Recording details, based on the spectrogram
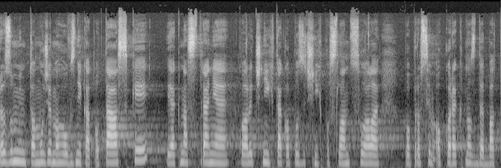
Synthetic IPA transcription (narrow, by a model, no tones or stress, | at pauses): ɾo̞zumiːmt̪o̞muʒɛmo̞ɦowvzɲɪkat̪ʔo̞t̪aːskɪ | jaknast̪ɾaɲɛkoalɪt͡ʃɲiːxt̪ako̞po̞zɪt͡ʃɲiːxpo̞slant͡suːalɛ | po̞pɾo̞siːmʔo̰ko̞ɾɛkt̪nost̪dɛbat̪ɪ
